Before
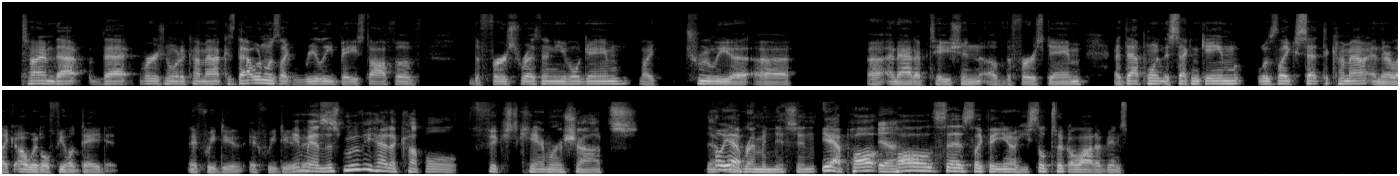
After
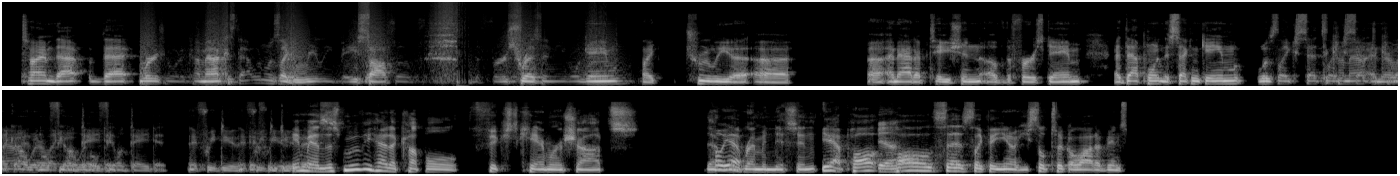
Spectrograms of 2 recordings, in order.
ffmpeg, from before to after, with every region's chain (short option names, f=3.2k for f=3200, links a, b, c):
-filter_complex "[0:a]asettb=1/sr,asplit=3[a][b][c];[a]atrim=end=1.384[d];[b]atrim=start=1.38:end=6.41,asetpts=PTS-STARTPTS,afade=t=in:d=0.004:c=qsin,afade=t=out:st=5.026:d=0.004:c=qsin,aeval=exprs='val(0)+0.5*0.0596*sgn(val(0))':c=same,aeval=exprs='val(0)*pow(10,-28*(0.5-0.5*cos(2*PI*1.3*n/s))/20)':c=same[e];[c]atrim=start=6.406[f];[d][e]acrossfade=d=0.004:c1=hsin:c2=qsin[g];[g][f]acrossfade=d=0.004:c1=qsin:c2=hsin,asettb=1/sr,asplit=3[h][i][j];[h]atrim=end=12.714[k];[i]atrim=start=12.71:end=16.87,asetpts=PTS-STARTPTS,afade=t=in:d=0.004:c=qsin,afade=t=out:st=4.156:d=0.004:c=qsin,highshelf=f=5.7k:g=9.5,acompressor=threshold=-31dB:ratio=5:attack=3.2:release=140:knee=1:detection=peak,aecho=1:1:490:0.708,atrim=end_sample=183456[l];[j]atrim=start=16.866[m];[k][l]acrossfade=d=0.004:c1=hsin:c2=qsin[n];[n][m]acrossfade=d=0.004:c1=qsin:c2=hsin,lowshelf=f=140:t=q:w=3:g=-12,acompressor=threshold=-19dB:ratio=4"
